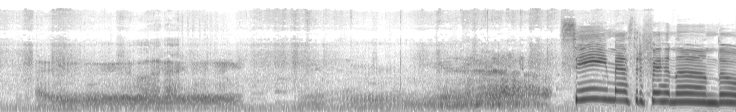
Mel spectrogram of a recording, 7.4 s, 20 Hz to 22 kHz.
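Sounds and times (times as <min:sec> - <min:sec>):
ocelot calling: 0:00.0 - 0:05.6
speech: 0:05.7 - 0:07.3.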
